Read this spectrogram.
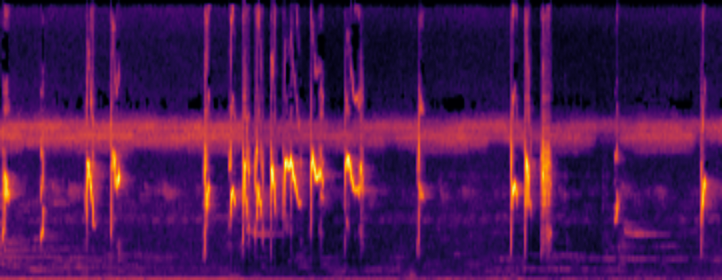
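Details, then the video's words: Crested jay, a lure recording used to provoke other crested jays into calling and excitement, also for trapping wild birds; brief high sharp chirps and squeaky notes in scattered bursts over a steady background hum. "Pancingan Sogon Agar Bunyi dan Emosi, Sogon Bahan Auto Nyaut dan Cepet Rajin Bunyi"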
